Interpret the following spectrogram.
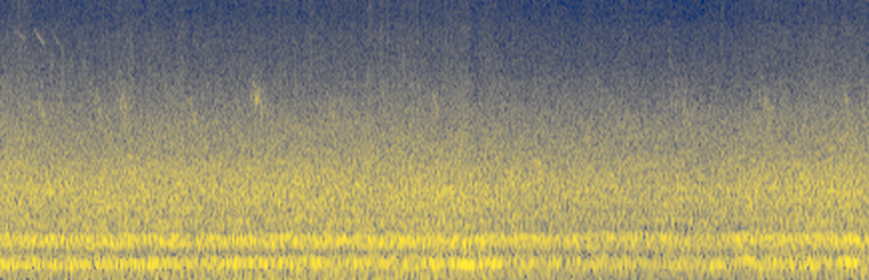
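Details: Swarming honeybees crowd the entrance of their hive in spring. Their wall of buzzing holds steady, with slight flutters in loudness, while faint high bird chirps break through briefly near the start and middle. Recorded on a Canon EOS R.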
